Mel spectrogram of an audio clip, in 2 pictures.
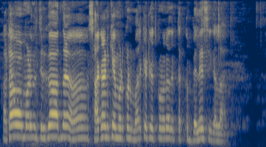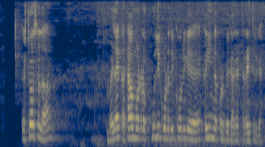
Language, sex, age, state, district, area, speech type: Kannada, male, 45-60, Karnataka, Chikkaballapur, rural, spontaneous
